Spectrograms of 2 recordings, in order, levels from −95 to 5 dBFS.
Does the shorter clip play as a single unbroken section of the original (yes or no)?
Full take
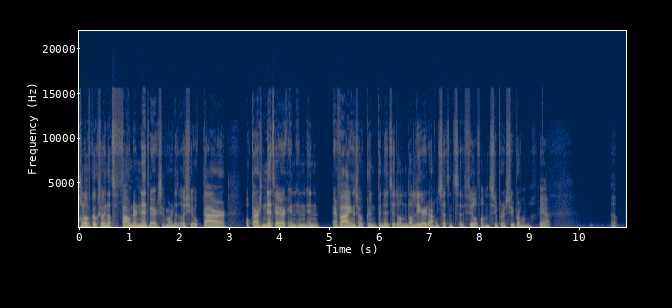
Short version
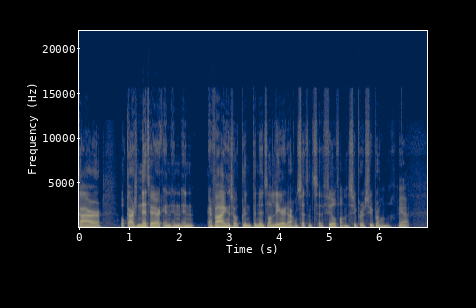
no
